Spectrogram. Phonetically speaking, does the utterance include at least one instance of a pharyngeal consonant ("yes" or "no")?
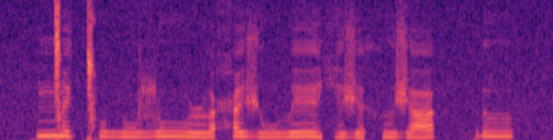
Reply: yes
